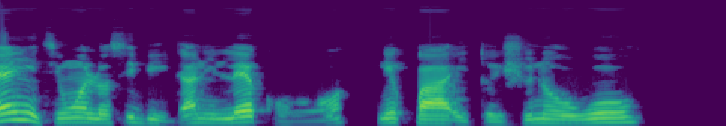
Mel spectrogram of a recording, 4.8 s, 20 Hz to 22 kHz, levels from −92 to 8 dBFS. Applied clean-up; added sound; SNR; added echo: none; none; none; none.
